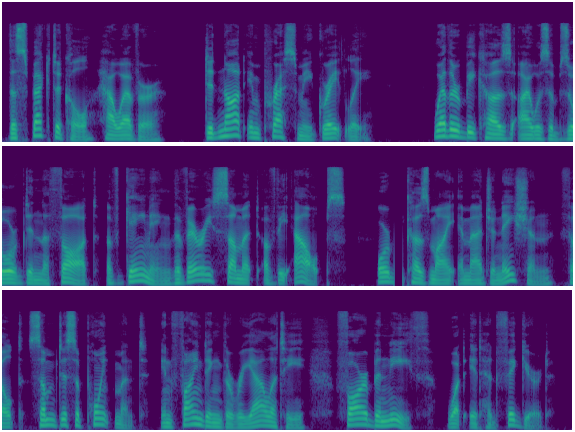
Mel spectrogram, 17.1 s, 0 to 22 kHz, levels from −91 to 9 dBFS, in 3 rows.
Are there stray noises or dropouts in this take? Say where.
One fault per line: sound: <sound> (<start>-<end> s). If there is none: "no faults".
sound: dropout (9.6-9.7 s)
